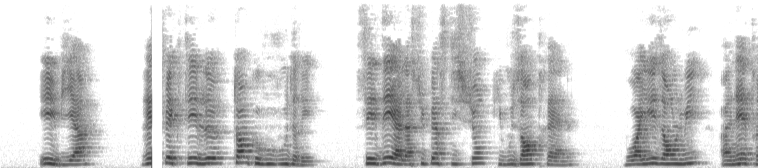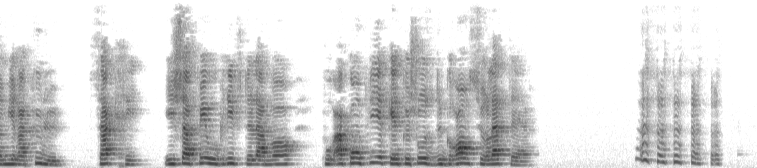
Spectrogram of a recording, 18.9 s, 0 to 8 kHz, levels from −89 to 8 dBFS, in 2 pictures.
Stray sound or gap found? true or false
true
